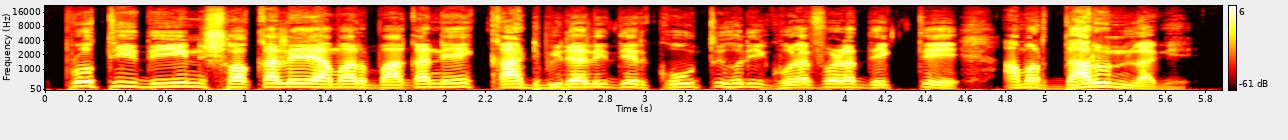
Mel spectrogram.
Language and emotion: Bengali, happy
